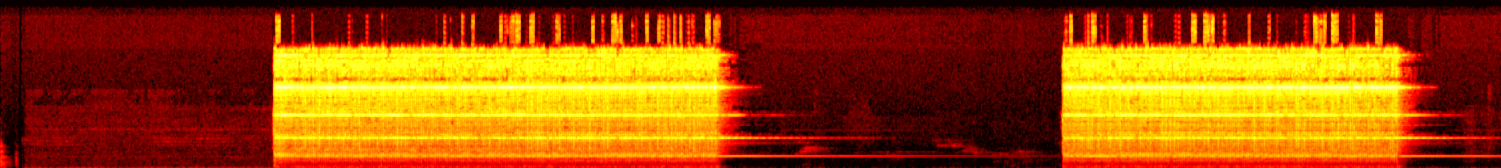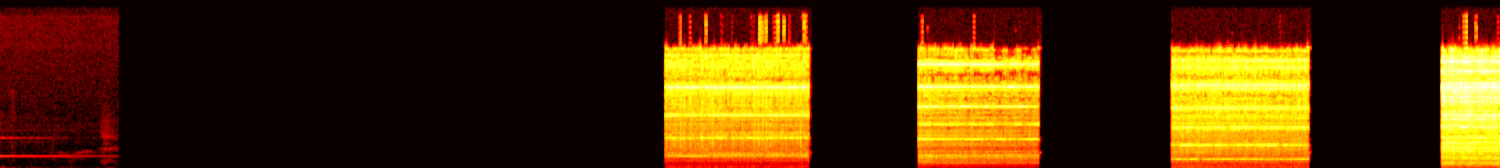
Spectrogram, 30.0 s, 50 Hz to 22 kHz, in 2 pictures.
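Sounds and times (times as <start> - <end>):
electric bell ringing: 29.4 - 30.0.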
